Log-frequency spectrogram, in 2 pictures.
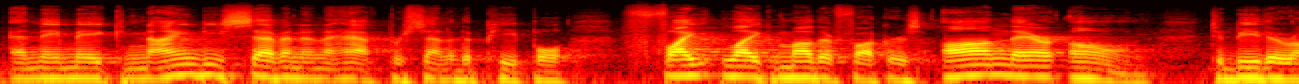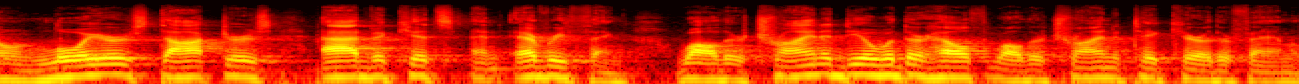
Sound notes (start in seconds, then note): none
